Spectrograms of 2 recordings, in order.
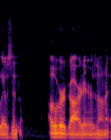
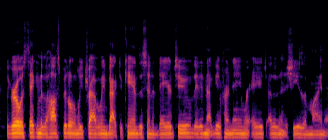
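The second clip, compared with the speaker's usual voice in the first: plain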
